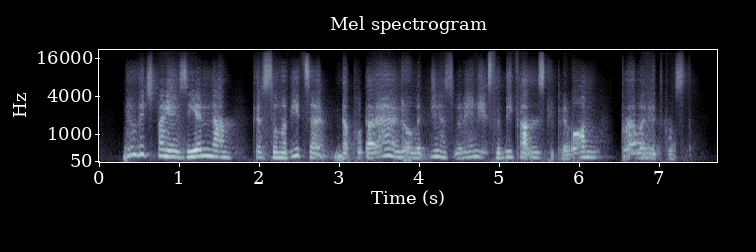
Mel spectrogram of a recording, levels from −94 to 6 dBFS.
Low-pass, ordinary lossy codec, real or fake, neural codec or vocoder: none; none; fake; codec, 44.1 kHz, 0.9 kbps, DAC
